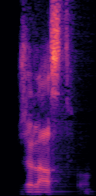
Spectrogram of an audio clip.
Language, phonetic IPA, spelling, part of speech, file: Polish, [ʒɛˈlastfɔ], żelastwo, noun, LL-Q809 (pol)-żelastwo.wav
